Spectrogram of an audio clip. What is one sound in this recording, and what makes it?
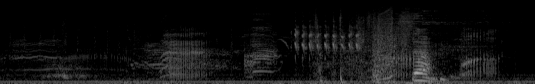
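Birdlike creatures squawk and chirp.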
